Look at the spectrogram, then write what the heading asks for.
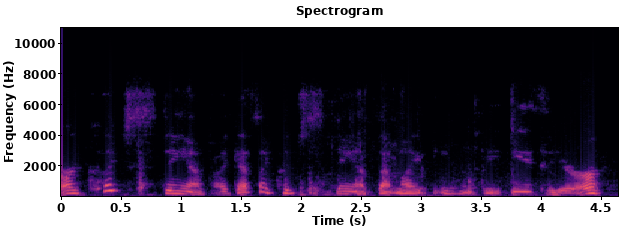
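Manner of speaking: usual speaking voice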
